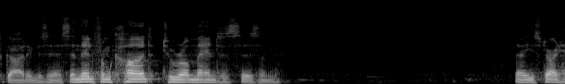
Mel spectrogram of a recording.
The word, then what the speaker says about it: Kant: Immanuel Kant, or Kant, I think Kant is the appropriate pronunciation, but I don't care. Kant, can't, you know.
